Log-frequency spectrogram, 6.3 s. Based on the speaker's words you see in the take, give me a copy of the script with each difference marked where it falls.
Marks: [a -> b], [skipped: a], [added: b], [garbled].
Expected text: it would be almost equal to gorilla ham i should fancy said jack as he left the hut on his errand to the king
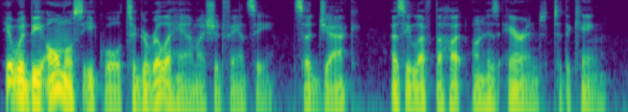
it would be almost equal to gorilla ham i should fancy said jack as he left the hut on his errand to the king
